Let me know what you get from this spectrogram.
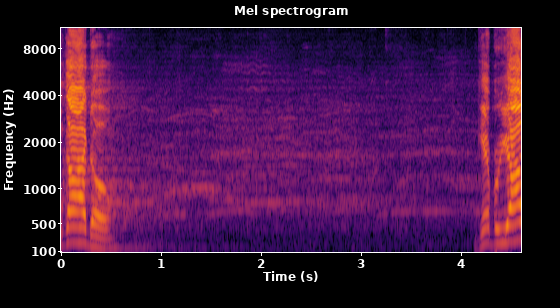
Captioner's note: audience applauding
